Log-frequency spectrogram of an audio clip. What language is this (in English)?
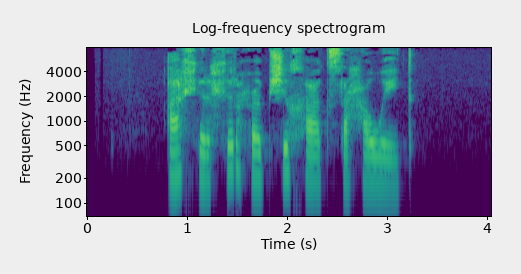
Abkhazian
